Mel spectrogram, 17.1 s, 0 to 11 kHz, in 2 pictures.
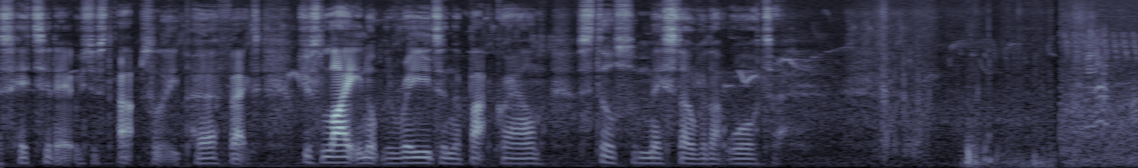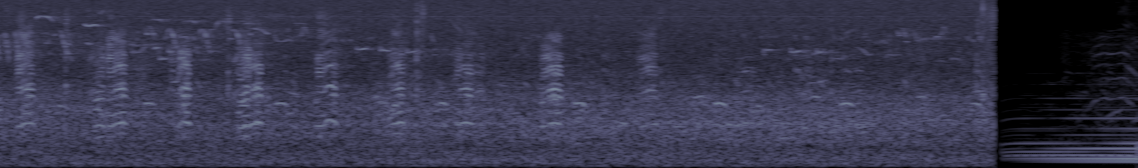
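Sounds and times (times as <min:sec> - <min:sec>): goose honking: 0:08.0 - 0:16.0.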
